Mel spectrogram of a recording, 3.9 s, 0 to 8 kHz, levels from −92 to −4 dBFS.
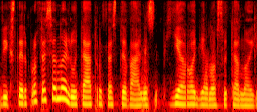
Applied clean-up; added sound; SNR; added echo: neural separator model SepFormer DNS4.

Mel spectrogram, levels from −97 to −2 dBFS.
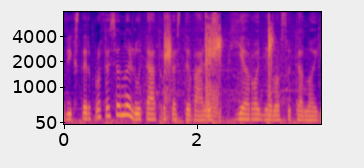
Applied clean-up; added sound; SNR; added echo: none; Fart; 3 dB; none.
